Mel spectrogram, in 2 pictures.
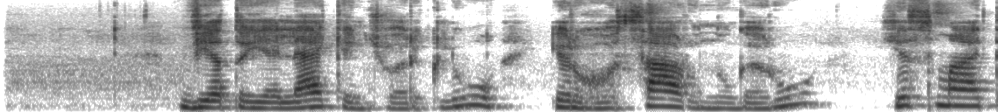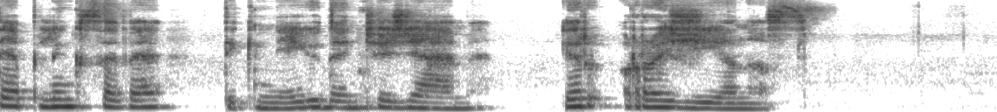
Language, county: Lithuanian, Klaipėda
